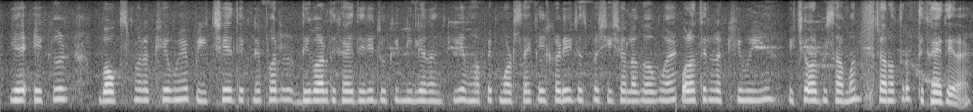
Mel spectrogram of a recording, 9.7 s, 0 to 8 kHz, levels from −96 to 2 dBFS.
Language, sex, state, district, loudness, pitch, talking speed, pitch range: Hindi, female, Chhattisgarh, Sarguja, -19 LUFS, 220 Hz, 285 wpm, 210-230 Hz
